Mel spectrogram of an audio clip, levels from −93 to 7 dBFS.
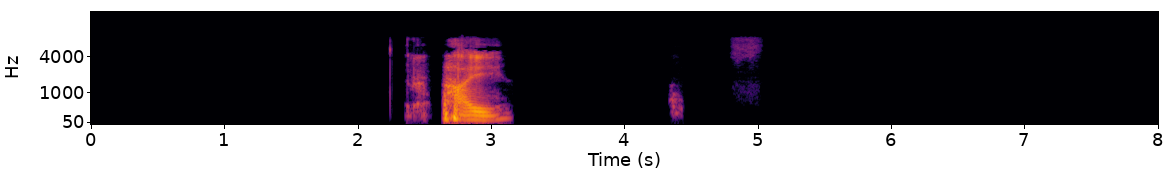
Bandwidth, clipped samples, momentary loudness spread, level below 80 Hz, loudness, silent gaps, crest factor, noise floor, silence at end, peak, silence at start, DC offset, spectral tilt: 7.6 kHz; under 0.1%; 22 LU; -56 dBFS; -17 LUFS; 2.57-2.63 s; 26 dB; under -90 dBFS; 4.85 s; -2 dBFS; 2.4 s; under 0.1%; -4.5 dB/octave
